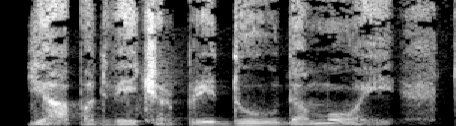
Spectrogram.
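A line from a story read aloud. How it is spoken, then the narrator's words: Quiet. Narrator (Russian): тихо проговорил Агнияр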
